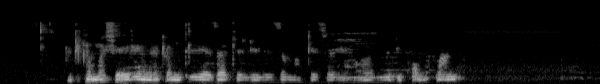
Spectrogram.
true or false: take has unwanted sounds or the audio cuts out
false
